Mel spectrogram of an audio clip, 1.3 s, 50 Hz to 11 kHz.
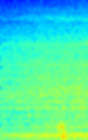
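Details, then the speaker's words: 1979 Chevrolet Malibu (also called a 1982), 305 V8, first start after sitting about 20 years, fuel pump now working: a steady, even idle with a low, smooth burble and no stumbles, dips or knocks. Healthy idle. "it runs good oh Chevrolet 305 baby fuel pumps working"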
